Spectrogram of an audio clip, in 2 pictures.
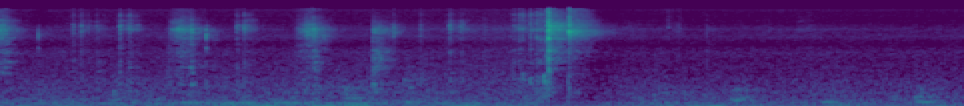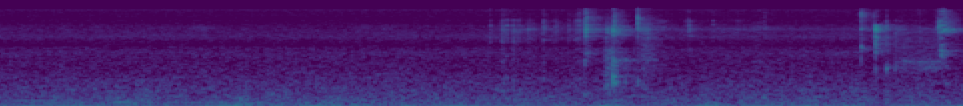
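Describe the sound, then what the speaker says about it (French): Scissors snip through paper card while an Easter card is being made by hand: a few faint, crisp cuts, the clearest burst near the middle, over a quiet room hum with no talking. "on va faire au ciseau, tant pis."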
